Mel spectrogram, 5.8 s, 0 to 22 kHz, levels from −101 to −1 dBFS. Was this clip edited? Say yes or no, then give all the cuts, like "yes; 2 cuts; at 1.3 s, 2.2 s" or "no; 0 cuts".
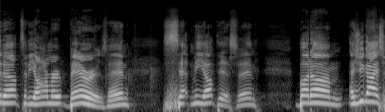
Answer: yes; 1 cut; at 3.2 s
